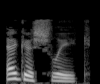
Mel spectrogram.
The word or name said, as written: egeslic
